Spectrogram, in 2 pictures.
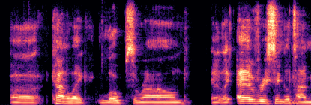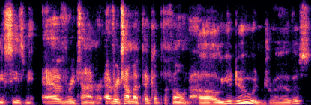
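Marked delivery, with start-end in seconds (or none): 6.7-8.3 put-on glum, unexcited voice. Imitating an older man who greets him on the phone, Eeyore voice. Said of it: "Got this like Eeyore voice".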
